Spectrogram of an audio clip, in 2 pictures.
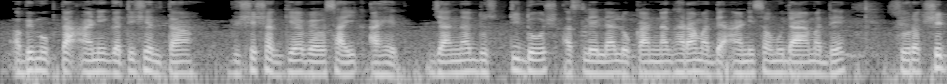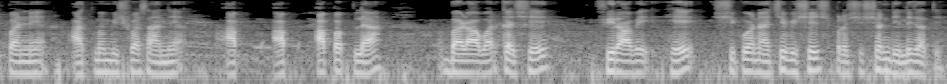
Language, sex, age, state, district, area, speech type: Marathi, male, 18-30, Maharashtra, Nagpur, urban, read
